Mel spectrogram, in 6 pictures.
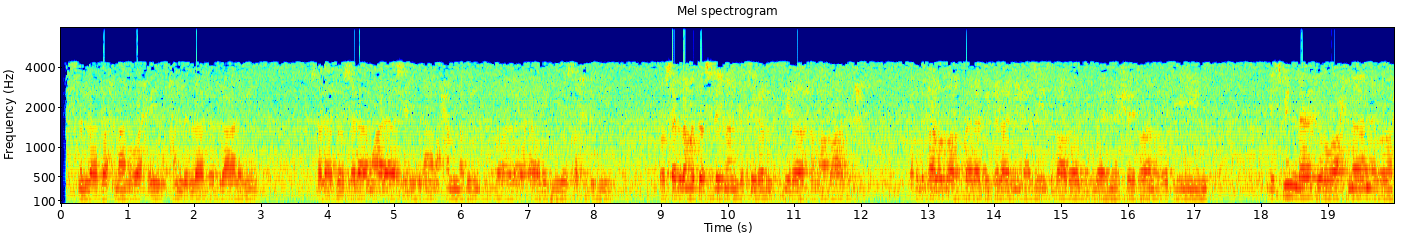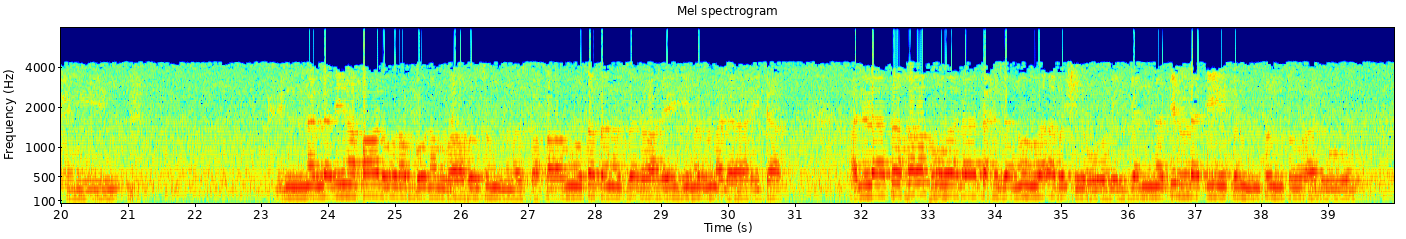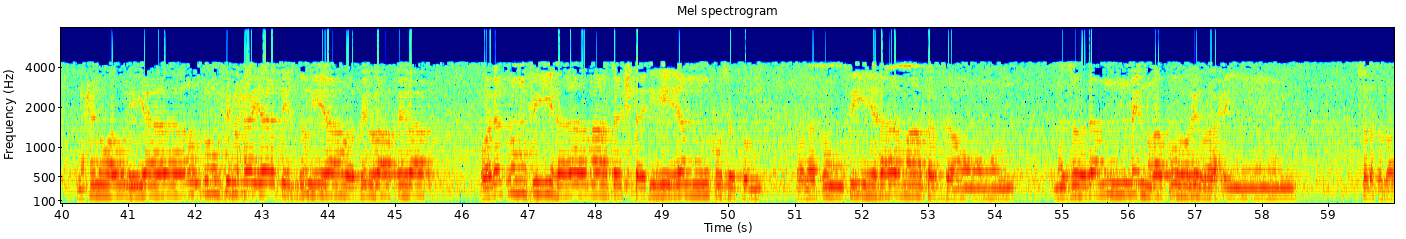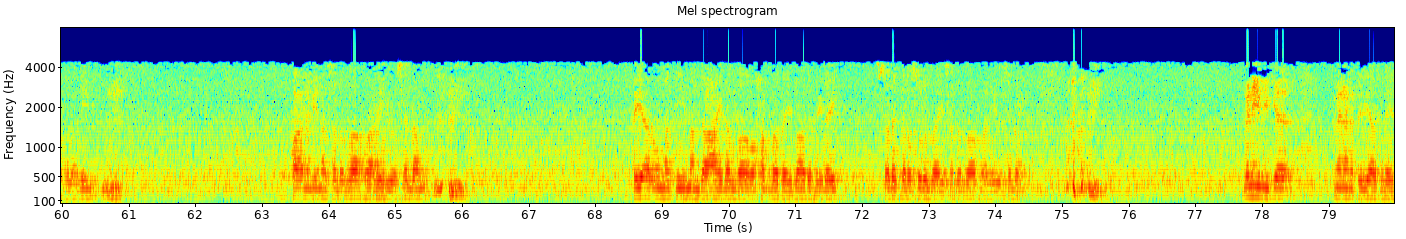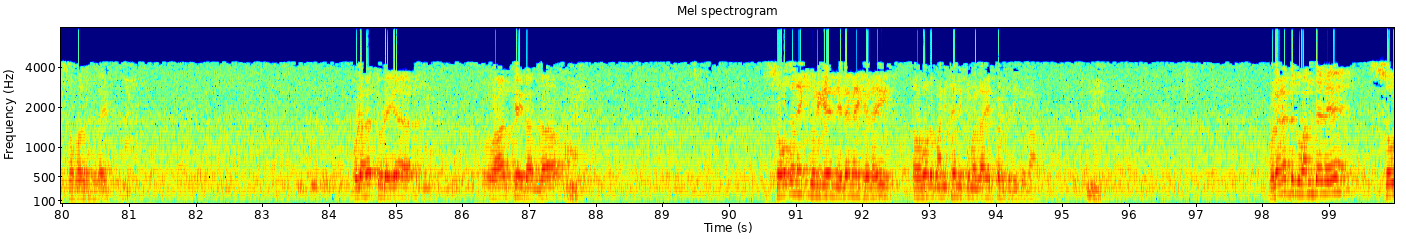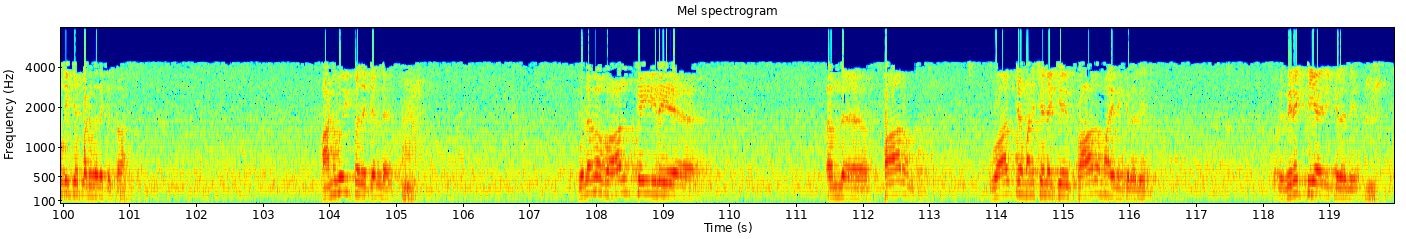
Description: வாழ்க்கையின் நோக்கம் | Audio Bayans | All Ceylon Muslim Youth Community | Addalaichenai
Gothatuwa, Jumua Masjidh 2025-04-24 Tamil Download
